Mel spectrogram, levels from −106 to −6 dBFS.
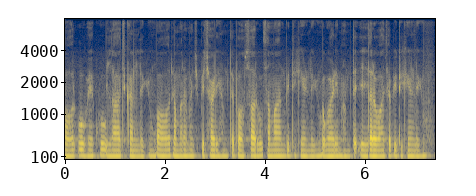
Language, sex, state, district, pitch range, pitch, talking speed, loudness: Hindi, male, Uttarakhand, Tehri Garhwal, 120-125 Hz, 125 Hz, 235 wpm, -20 LUFS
